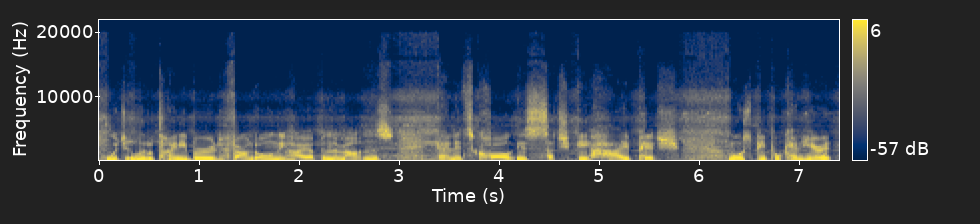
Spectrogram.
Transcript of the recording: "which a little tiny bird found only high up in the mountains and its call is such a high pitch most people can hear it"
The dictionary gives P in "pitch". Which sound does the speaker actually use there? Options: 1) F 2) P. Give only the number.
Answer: 2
